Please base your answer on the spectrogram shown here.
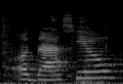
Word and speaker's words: Audacio: Just let me know which other Coffee Audacio. Perfect. In that case, you pronounce it as coffee audacio.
